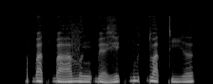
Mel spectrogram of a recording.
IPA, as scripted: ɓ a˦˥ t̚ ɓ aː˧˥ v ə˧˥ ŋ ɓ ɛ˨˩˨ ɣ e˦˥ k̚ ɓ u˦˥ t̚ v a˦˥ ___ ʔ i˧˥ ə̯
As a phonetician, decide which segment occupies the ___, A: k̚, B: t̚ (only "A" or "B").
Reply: B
